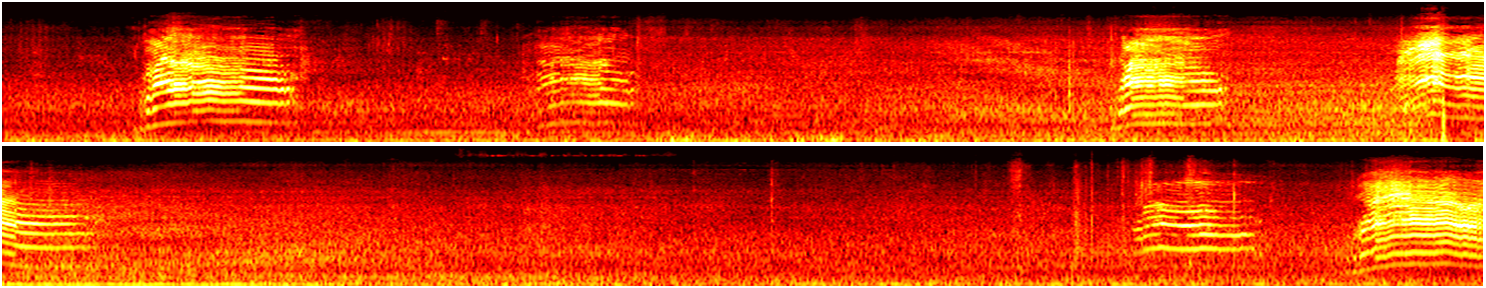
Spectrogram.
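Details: Cranky white female house cat, nervous and meowing constantly: roughly six harsh, wavering meows spaced a second or more apart, several bending upward at the end, over continuous low-pitched background hum.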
